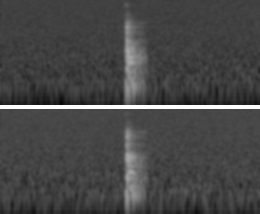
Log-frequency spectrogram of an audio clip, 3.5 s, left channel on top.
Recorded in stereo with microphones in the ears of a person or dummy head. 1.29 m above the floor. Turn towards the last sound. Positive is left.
turn(degrees=20)  # may be behind; listen again after turning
